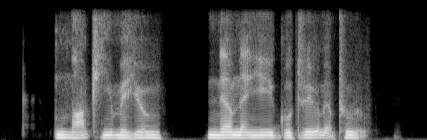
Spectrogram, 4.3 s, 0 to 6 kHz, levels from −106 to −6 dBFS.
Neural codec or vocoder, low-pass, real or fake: codec, 16 kHz in and 24 kHz out, 0.4 kbps, LongCat-Audio-Codec, four codebook decoder; 5.4 kHz; fake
